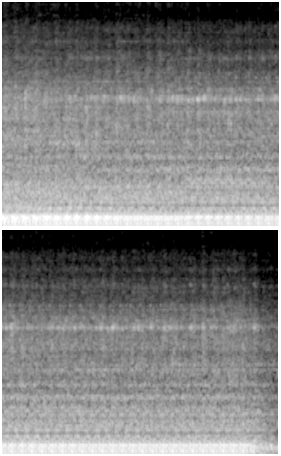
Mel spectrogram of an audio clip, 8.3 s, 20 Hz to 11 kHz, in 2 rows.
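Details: 1961 Cadillac Coupe DeVille V8 idling after a hot-weather cold start following about four months sitting: a steady, loud thump of around two hundred beats a minute with no miss. One side roars through straight pipes from a blown brand-new muffler.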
